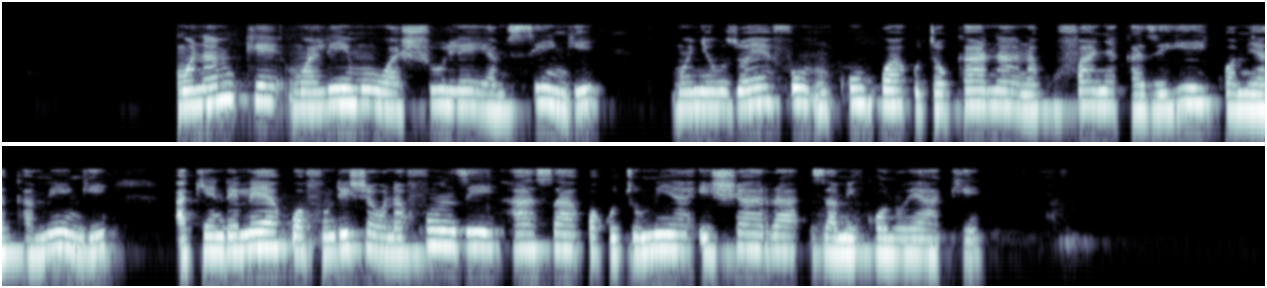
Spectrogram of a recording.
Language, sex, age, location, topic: Swahili, female, 36-49, Dar es Salaam, education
